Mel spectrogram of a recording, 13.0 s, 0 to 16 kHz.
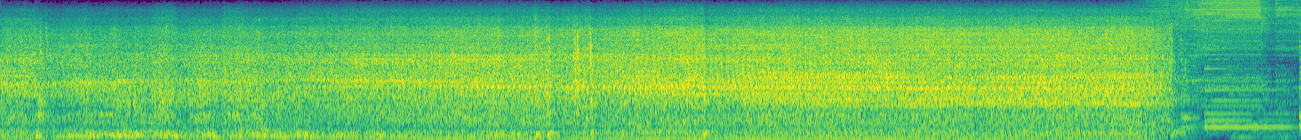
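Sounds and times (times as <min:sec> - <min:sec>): diesel tractor engine running: 0:00.0 - 0:13.0.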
